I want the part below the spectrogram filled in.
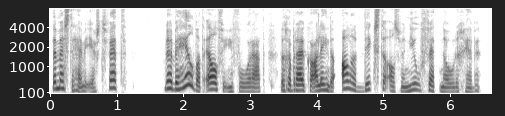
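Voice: mid-range voice, lively intonation, fairly quick, no echo. A reader voicing a greedy, scheming male kobold king in a storybook, talking with slimy friendliness in a dry, close recording. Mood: cheerful.

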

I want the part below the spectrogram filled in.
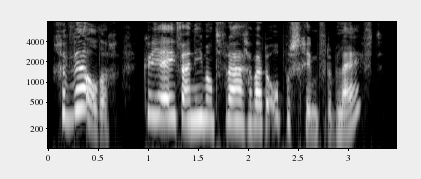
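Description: Young boy stuck as a turtle, anxious and pleading, raised pitch, dry sound, read by a woman. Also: very animated, fairly quick, no echo. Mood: excited. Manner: worried, pleading.

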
